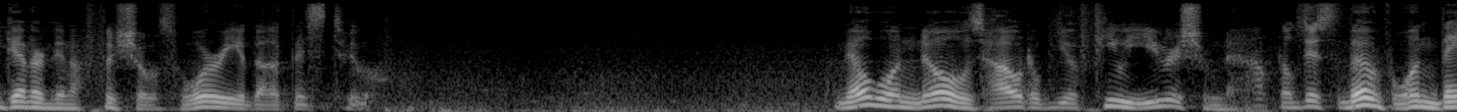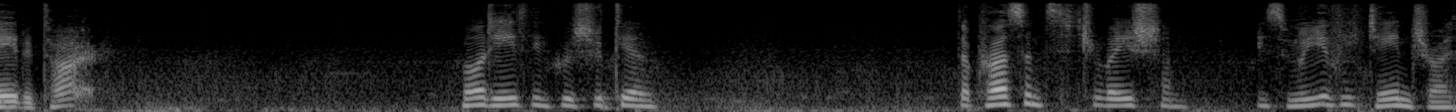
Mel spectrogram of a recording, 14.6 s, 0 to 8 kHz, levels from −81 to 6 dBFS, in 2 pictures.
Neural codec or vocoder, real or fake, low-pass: codec, 16 kHz, 0.5 kbps, X-Codec, HuBERT features, trained on general audio; fake; 7.2 kHz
